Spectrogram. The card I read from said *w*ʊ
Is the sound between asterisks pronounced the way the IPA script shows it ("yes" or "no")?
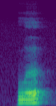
yes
